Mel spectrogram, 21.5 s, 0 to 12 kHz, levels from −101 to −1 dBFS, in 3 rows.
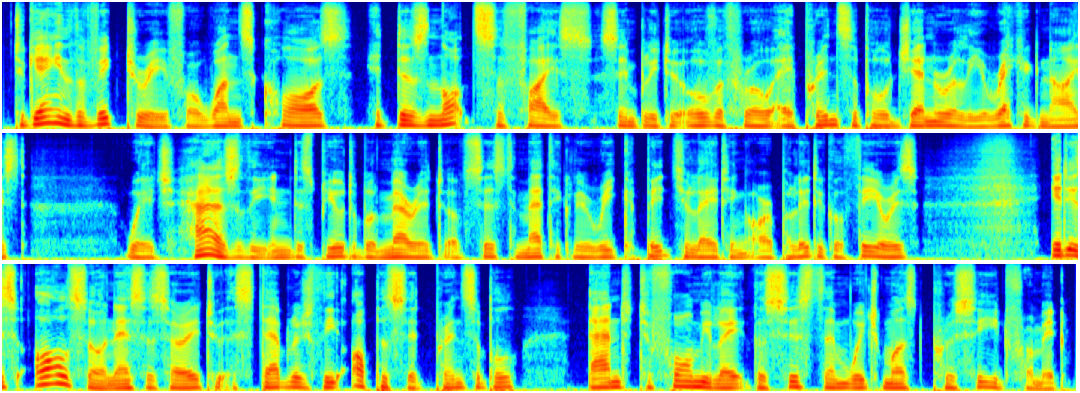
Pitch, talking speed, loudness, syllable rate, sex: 105 Hz, 135 wpm, -20 LUFS, 5.2 syllables/s, male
